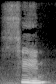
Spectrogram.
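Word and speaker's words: scene: pronunciation হয় silent লেতা ঠকা কিছু word হল সিন এস সিই এনই সিন সাইলেন্ট লেটার হল সি ঠিক সাইন্স এস সি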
